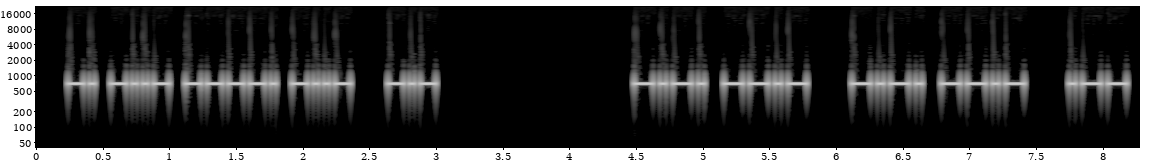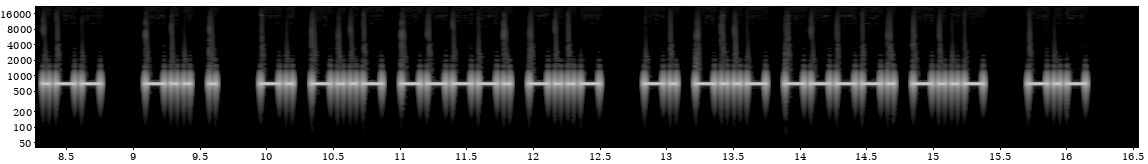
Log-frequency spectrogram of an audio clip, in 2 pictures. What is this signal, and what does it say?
Morse code, heard as a keyed tone, about 24 wpm, 700 Hz. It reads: NX9X K CQ CQ WW DE NX9X NX9X K
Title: Speed-Racing Common QSO Phrases Encore - 25wpm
